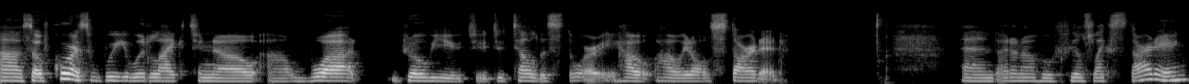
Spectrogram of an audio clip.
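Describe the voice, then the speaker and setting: A woman with a non-native accent speaks very slowly in a fairly low pitch. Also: fairly even intonation. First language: not English. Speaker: festival interview host. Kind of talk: interview hosting.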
